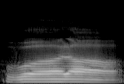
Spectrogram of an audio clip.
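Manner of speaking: low, drawn-out big voice; big deep voice. Shown as a demonstration. Teacher rounding off the big-A exercise, deep big voice. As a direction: stretch it out low in a fat chest voice. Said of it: "j'ai une grosse voix comme ça".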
